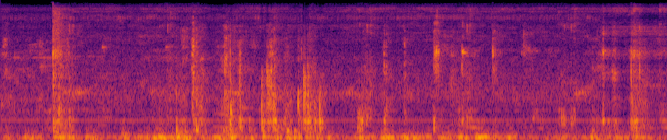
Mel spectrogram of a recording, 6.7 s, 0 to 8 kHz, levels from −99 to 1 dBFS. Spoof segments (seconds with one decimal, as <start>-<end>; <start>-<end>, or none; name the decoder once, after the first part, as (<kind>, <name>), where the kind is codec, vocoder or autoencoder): 6.0-6.7 (codec, SNAC)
